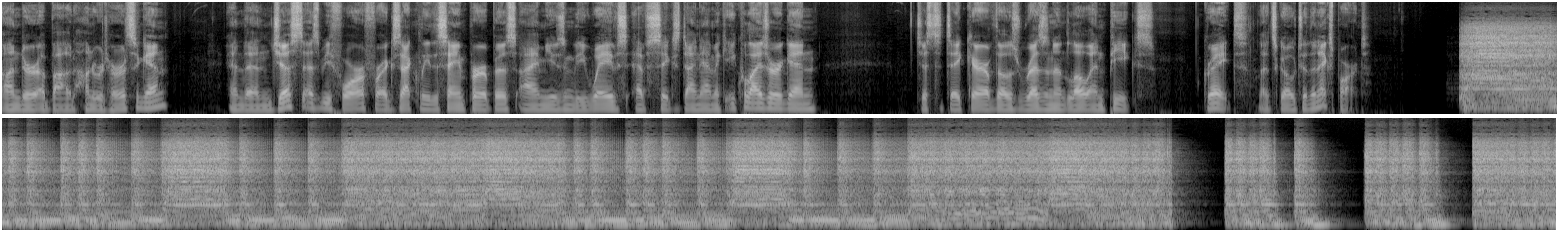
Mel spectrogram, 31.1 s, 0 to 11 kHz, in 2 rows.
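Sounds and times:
distorted metal guitar chugs: 0:14.6 - 0:31.0.

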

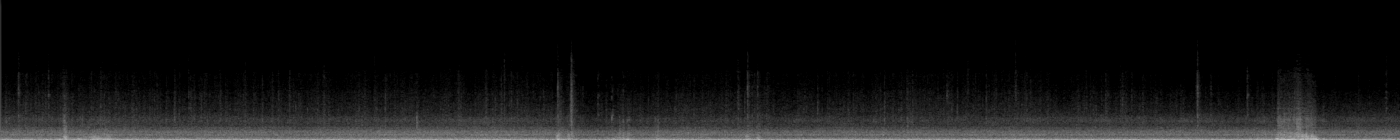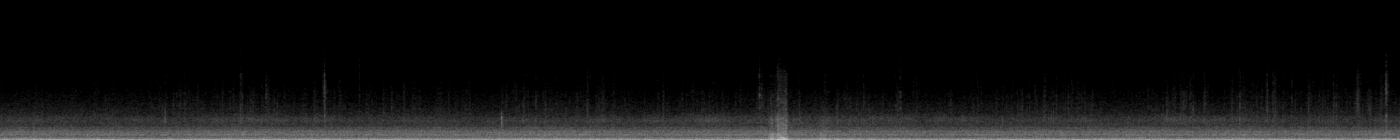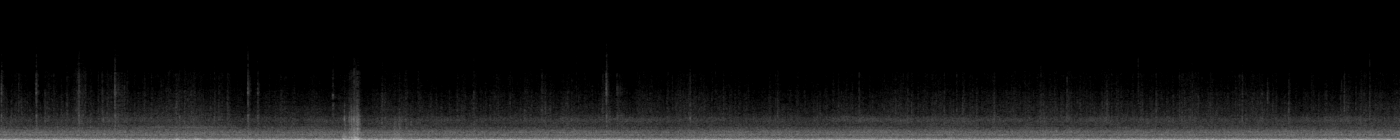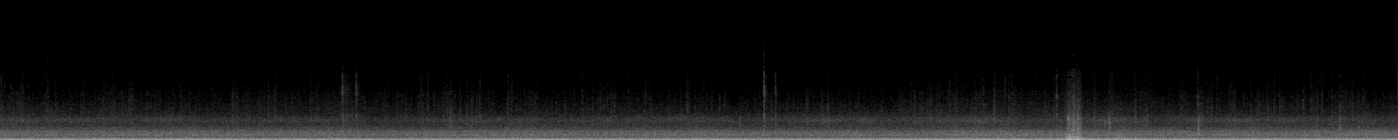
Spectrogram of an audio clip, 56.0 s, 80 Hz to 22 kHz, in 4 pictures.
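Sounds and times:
car engine hum: 0:00.0 - 0:55.9
tyre and road noise: 0:00.0 - 0:55.9.

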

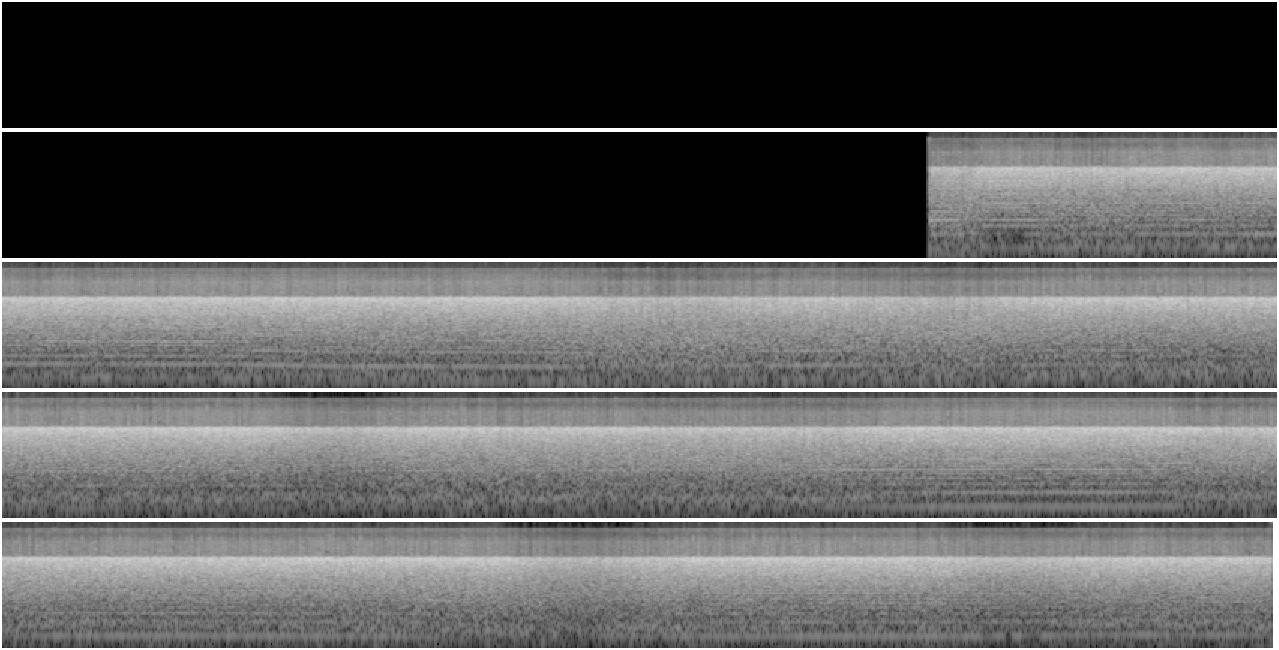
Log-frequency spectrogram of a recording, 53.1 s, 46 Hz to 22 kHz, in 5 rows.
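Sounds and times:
model aircraft engine running hard: 0:18.4 - 0:53.0
rush of air noise: 0:18.4 - 0:53.0.

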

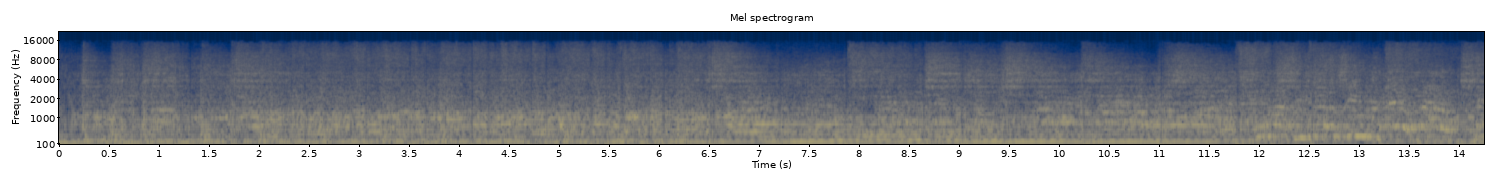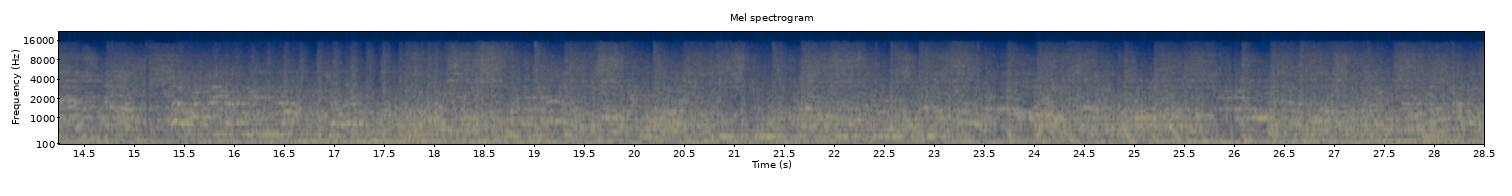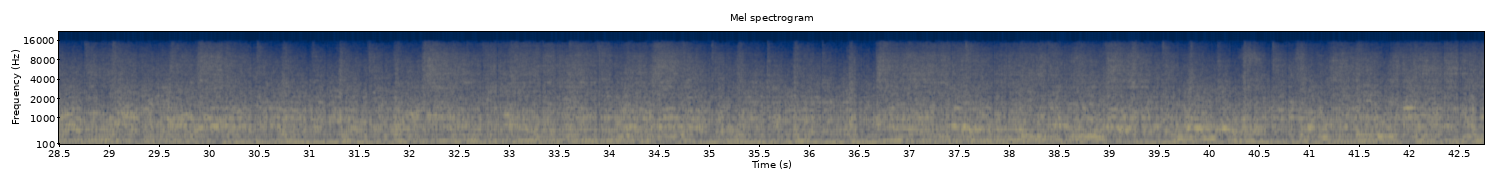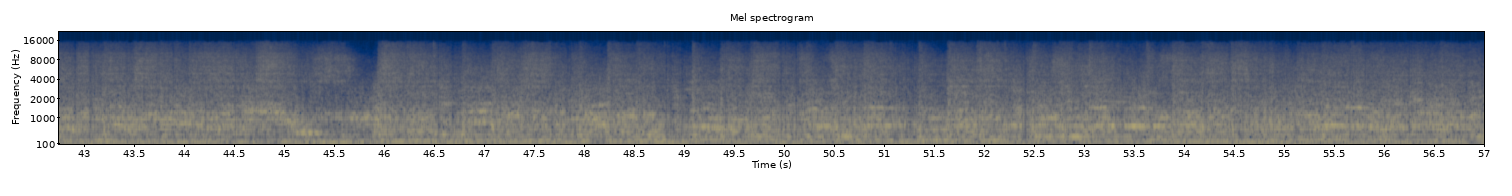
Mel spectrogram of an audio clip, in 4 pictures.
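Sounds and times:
punk rock band playing: 0:00.0 - 0:57.0
shouted vocals: 0:00.0 - 0:57.0.

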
